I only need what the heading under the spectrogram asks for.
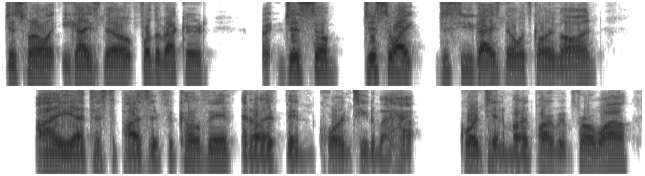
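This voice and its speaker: Hoarse man rambling through predictions. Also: medium pitch, steady tone, normal speed, no echo, poor audio. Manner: rambling, with many restarts and fillers. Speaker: wrestling predictions vlogger. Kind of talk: casual solo predictions talk.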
